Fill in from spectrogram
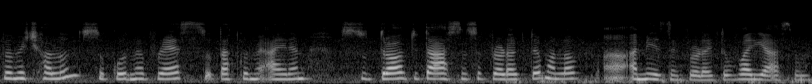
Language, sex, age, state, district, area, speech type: Kashmiri, female, 30-45, Jammu and Kashmir, Pulwama, rural, spontaneous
